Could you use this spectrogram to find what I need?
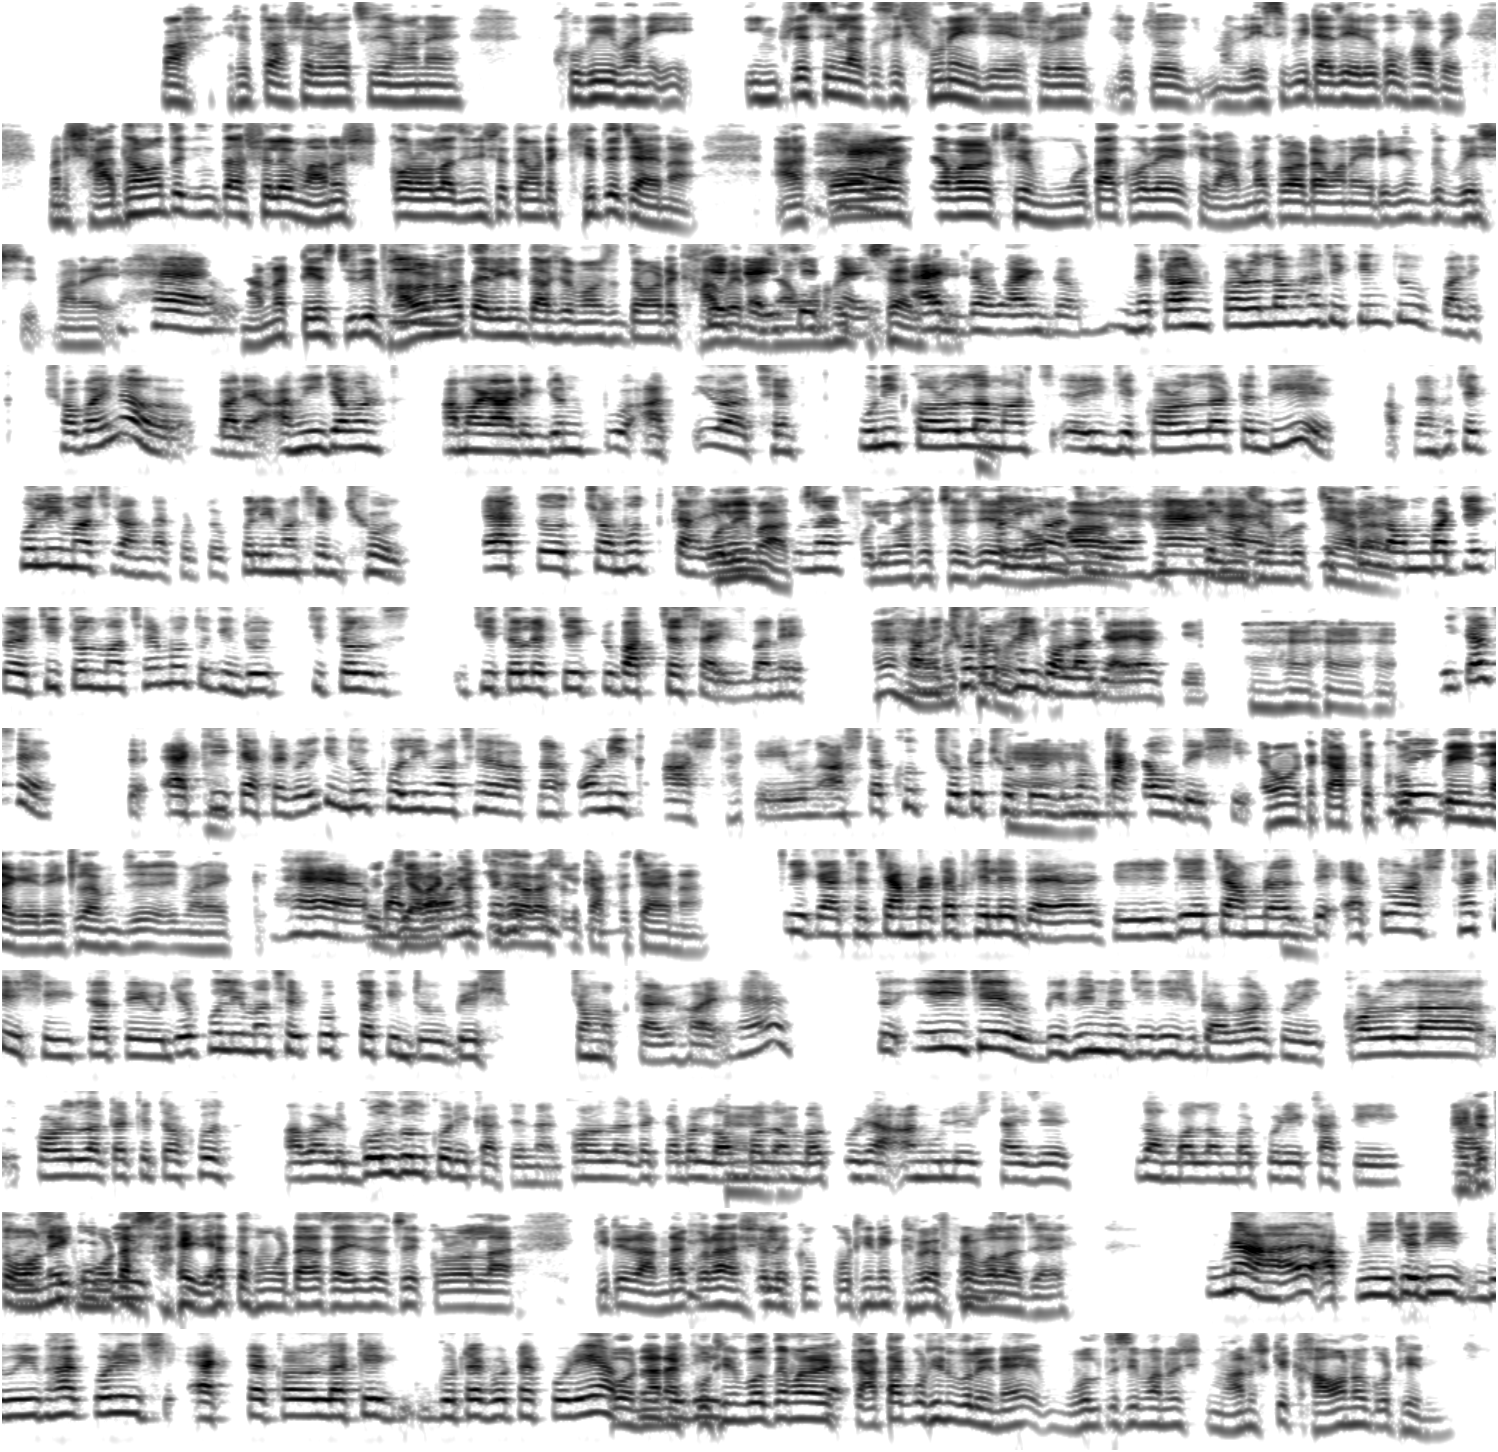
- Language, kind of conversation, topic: Bengali, podcast, আপনি কি এখনো মায়ের কাছ থেকে শেখা কোনো রান্নার রীতি মেনে চলেন?
- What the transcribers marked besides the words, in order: tapping; unintelligible speech; other background noise; unintelligible speech; laughing while speaking: "সাইজ। এত মোটা সাইজ হচ্ছে করল্লা"; horn; unintelligible speech; laughing while speaking: "কঠিন একটা ব্যাপার বলা যায়"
